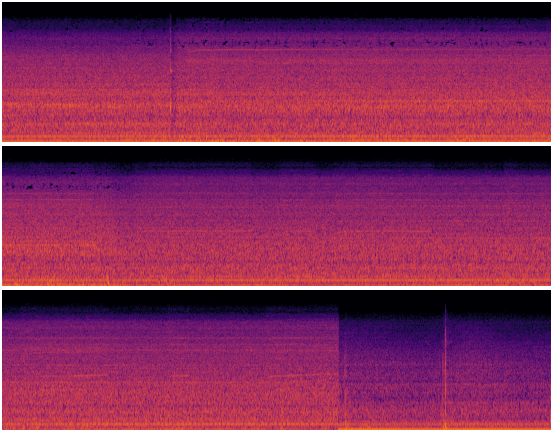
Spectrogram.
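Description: Honda CR-V four-cylinder engine idling steadily, a constant hum with a steady low tone. Near the end the sound turns duller and deeper.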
